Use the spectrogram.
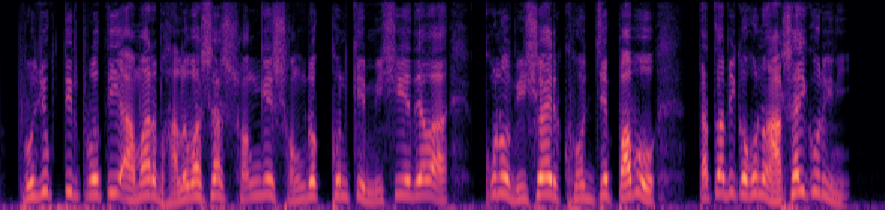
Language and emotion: Bengali, surprised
